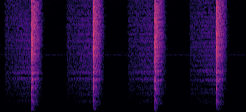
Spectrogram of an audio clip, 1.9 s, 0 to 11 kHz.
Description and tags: FRT CH 4130
Hi-Hat modular morph
Hi-Hat, modular, morph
